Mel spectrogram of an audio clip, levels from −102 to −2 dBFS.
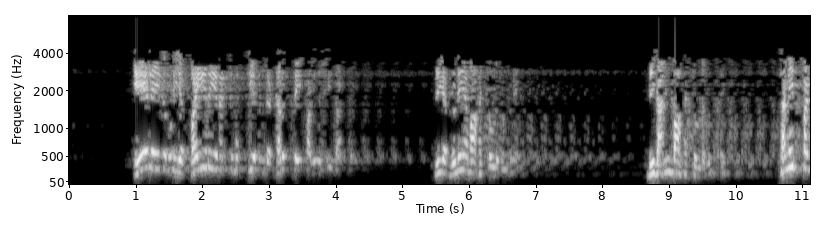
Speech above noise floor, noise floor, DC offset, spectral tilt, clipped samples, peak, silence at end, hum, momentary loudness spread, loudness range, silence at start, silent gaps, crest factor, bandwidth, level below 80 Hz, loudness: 57 dB; -77 dBFS; under 0.1%; -8 dB/octave; under 0.1%; 0 dBFS; 0 s; none; 20 LU; 7 LU; 0.95 s; none; 20 dB; 4.4 kHz; -74 dBFS; -18 LUFS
